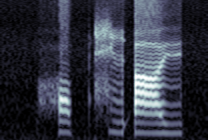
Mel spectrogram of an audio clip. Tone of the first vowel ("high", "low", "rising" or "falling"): high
